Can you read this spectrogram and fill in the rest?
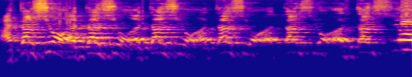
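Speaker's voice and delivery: high-pitched, rapid-fire teacher's alert; insistent high-pitched caution; urgent warning. Real, not acted. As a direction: sound the alarm to the class, high and insistent. Urgent repeated warning to the class.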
